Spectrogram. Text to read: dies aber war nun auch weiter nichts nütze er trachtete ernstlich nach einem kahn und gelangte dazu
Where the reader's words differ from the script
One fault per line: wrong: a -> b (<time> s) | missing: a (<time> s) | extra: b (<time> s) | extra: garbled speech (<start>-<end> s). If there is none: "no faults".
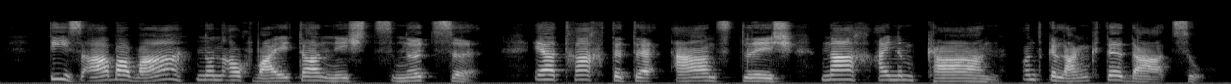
no faults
